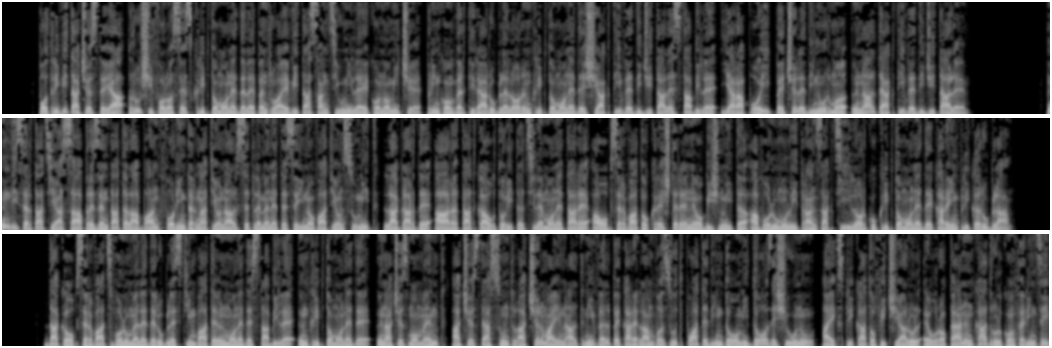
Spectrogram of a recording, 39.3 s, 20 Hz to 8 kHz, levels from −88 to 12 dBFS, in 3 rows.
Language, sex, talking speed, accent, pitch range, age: Romanian, male, 145 wpm, native, 115-145 Hz, 30-49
